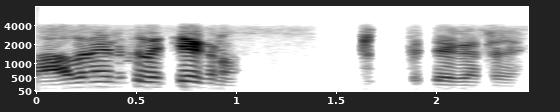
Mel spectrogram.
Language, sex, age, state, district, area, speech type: Malayalam, male, 18-30, Kerala, Kollam, rural, conversation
